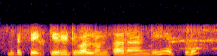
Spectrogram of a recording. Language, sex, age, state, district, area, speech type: Telugu, female, 30-45, Telangana, Hanamkonda, urban, conversation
